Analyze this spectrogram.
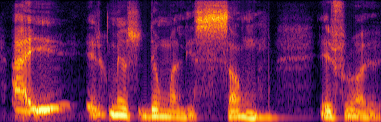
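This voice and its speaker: A man is speaking. His voice has vocal fry. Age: 70s. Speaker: lawyer. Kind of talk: podcast interview, faith reflections and life stories.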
